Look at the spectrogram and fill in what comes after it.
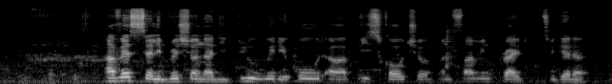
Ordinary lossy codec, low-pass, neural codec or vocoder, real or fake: none; 14.4 kHz; none; real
